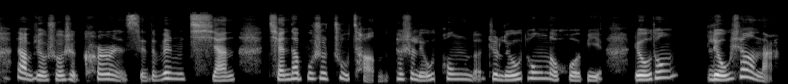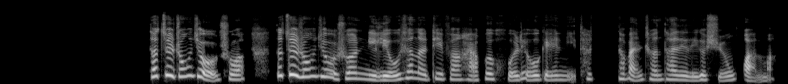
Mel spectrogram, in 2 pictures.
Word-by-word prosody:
要 280 -6 +5
么 220 - -5
就 210 -2 +1
说 210 +1 -2
是 210 0 -3
currency， 235 -7 -2
它 205 - -7
为 265 +7 +1
什 - - -6
么 250 -1 -7
钱 185 +2 +1 0.3
钱 220 +1 +1
它 270 - +3
不 265 +1 -5
是 270 +1 -1
贮 245 -2 -5
藏 230 - -4
的， - - -24
它 250 - -2
是 250 - -3
流 200 -1 -2
通 240 -2 -5
的， 295 - -10
就 240 - -1
流 210 +3 +1
通 280 0 -3
的 245 - -1
货 190 -2 -4
币。 190 0 -5 0.3
流 215 +1 +7
通， 310 +6 -1 0.3
流 220 -1 +6
向 340 +5 +1
哪？ - - -5 1.7
它 370 - +6
最 415 +1 +6
终 365 +3 +2
就 - - +4
是 - - -5
说 225 -2 0 0.3
它 410 - +4
最 450 +1 +8
终 355 +1 +2
就 360 -2 +1
是 250 - 0
说， 270 0 +3
你 235 -5 0
留 200 +2 +4
向 300 +4 -1
的 255 -4 +1
地 245 +3 -3
方 225 -2 -3
还 210 -2 -2
会 250 +4 0
回 195 -5 -3
流 205 +1 +1
给 210 -1 -2
你， 205 -1 -8
它 250 - -8 0.3
它 255 - -3
完 205 -6 +1
成 220 -2 -4
它 225 -1 0
的 210 - -1
一 180 -2 -2
个 215 - +2
循 190 -1 -4
环 - - +1
嘛。 - - -10
235 Hz, 290 characters per minute, -22 LUFS, 210-275 Hz, 1.7 s, 最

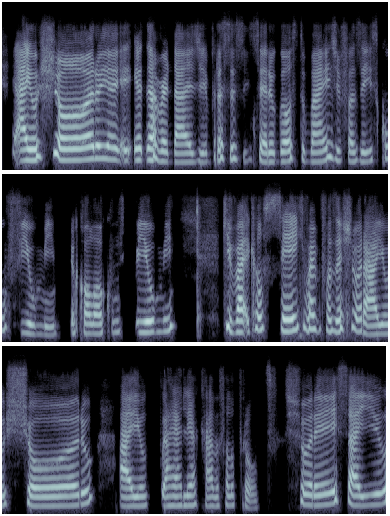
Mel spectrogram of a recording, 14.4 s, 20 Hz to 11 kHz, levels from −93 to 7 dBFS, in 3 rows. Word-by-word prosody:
Aí 210 +1 +6
eu 215 - +5
choro 230 -5 +5
e 250 0 +1
aí, 230 -2 +2
eh - - -9
eh, - - -6
na 220 -1 +6
verdade, 180 -2 -1
para 175 - -3
ser 235 0 -5
sincera, 200 -5 -4
eu 185 - -6
gosto 195 +4 -2
mais 190 +9 -1
de 205 - -7
fazer 190 -1 -6
isso 200 +4 -10
com 250 +3 -9
filme. 180 - -7 0.2
Eu - - -7
coloco 190 +1 -2
um 220 - -11 0.2
filme 220 +8 +1 0.6
que 330 - +2
vai 220 -1 +4
que 300 - -5
eu 255 - +2
sei 240 -4 +3
que 320 - -8
vai 280 -1 +2
me 270 - -17
fazer 230 -2 0
chorar, 235 - +1
e 185 - -1
eu 185 +1 -4
choro, 185 - 0 0.3
aí 180 0 +2
eu 185 +1 -6 0.2
aí 185 +1 -2
ali 190 +1 -4
acaba 180 -3 -7
e - - -8
eu - - -21
falo: 195 0 -9
"Pronto, 140 -6 -13 0.3
chorei, 205 +4 -1
saiu.". 200 -1 0
200 Hz, 200 wpm, -22 LUFS, 185-230 Hz, 0.6 s, Aí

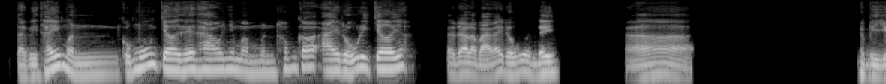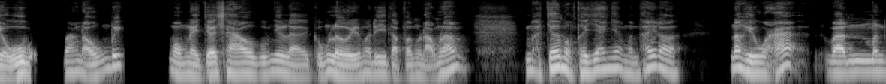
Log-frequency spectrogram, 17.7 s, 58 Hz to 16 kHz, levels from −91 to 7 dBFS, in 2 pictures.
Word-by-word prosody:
tại 100 -2 -3
vì 105 0 -1
thấy 160 - +4
mình 120 - -1
cũng 130 +5 -1
muốn 205 +5 +4
chơi 155 -4 +5
thể 155 +2 +4
thao 155 0 0
nhưng 160 -1 0
mà 140 -2 -2
mình 130 +1 -4
hông 165 +3 -4
có 185 +1 +1
ai 150 -2 0
rủ 140 +3 +3
đi 180 - +5
chơi 165 0 +5
á, 195 - 0 0.4
thành 115 - -4
ra 125 +1 +2
là 115 -2 +1
bạn 100 0 0
ấy 130 +3 0
rủ 120 -1 0
mình 115 - -4
đi, 125 +2 +3 0.7
đó. 105 0 -3 1.7
Ờ, 120 - -2
bị 105 -1 0
dụ, 105 +5 +4 0.4
ban 135 +1 -4
đầu 110 -1 0
hông 145 +7 -6
biết 195 +2 0 0.4
môn 120 -5 -2
này 115 -3 0
chơi 120 +5 +3
sao 120 -1 0
cũng 120 +3 -4
như 140 - +1
là 105 -5 -1
cũng 110 +6 -4
lười 105 -6 +3
để - - 0
mà 125 +1 -5
đi 120 0 -1
tập - - -5
vận 105 +1 -5
động 120 - -4
lắm, 170 +7 -1 0.6
mà 150 -3 -5
chơi 175 +2 +6
một 160 -7 +2
thời 130 -1 0
gian 155 +2 0
nha, 175 -1 -2
mình 125 -3 -7
thấy 180 +8 0
là 150 -9 -1 0.5
nó 180 +1 +3
hiệu 130 -6 +4
quả 180 - 0 0.3
và 130 -1 +3
mình 135 0 -2
130 Hz, 220 wpm, -21 LUFS, 120-155 Hz, 1.7 s, chơi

